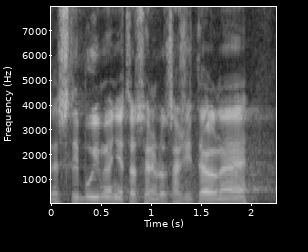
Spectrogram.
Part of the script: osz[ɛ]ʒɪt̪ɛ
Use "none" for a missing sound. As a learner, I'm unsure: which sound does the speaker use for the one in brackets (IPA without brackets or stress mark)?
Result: a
